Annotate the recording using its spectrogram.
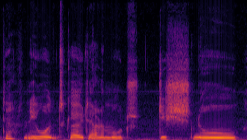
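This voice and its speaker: An older woman streams a game, chatting casually and thinking aloud to her viewers while she builds, with game music playing behind her. Her voice is on the low side, fast, creaky and darkish.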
